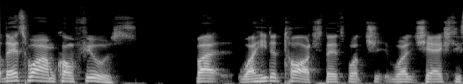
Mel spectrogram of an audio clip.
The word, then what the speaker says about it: وحید تاج: I think people told me I said his name wrong. So that's why I'm confused. But Vahid Taj, that's what she actually said right here.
